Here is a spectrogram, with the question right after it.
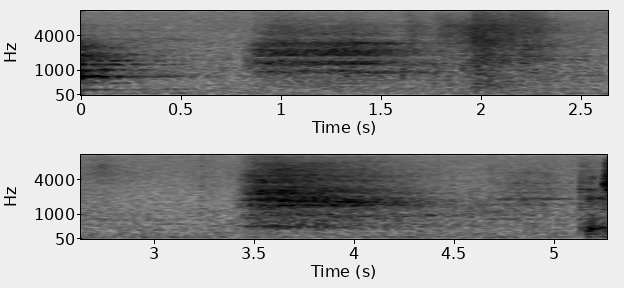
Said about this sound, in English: Get your breath, a little recovery breathing.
